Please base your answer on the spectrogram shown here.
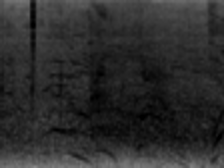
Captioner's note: hand slaps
